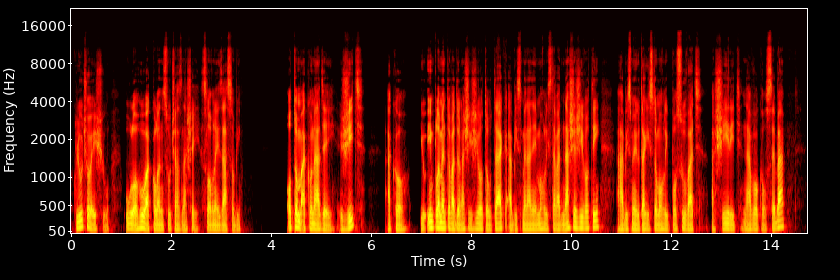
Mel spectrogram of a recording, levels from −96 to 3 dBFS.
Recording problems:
none

